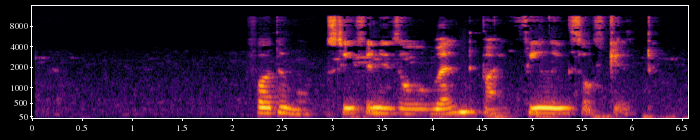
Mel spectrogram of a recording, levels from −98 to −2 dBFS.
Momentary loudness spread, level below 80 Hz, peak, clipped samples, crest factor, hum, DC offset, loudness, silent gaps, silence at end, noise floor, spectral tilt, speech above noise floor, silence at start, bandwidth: 14 LU; -54 dBFS; -4 dBFS; under 0.1%; 18 dB; none; under 0.1%; -19 LUFS; none; 0.35 s; -69 dBFS; -3.5 dB/octave; 50 dB; 2.25 s; 11.5 kHz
